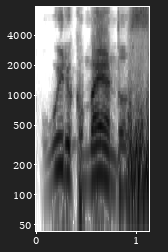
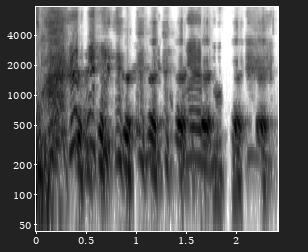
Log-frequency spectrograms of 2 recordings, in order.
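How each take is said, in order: First: Put-on louder, heavy country Louisiana accent; Doug Williams country accent. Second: Put-on very slow, higher and louder, laughing through a thick country Louisiana accent; Doug Williams accent, laughing. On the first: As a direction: imitate a thick deep-country Louisiana accent. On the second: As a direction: stretch it out in a hammed-up Louisiana country accent while cracking up. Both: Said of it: "do the Doug Williams commander's voice".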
